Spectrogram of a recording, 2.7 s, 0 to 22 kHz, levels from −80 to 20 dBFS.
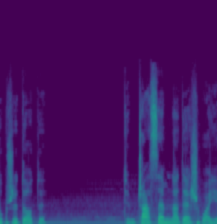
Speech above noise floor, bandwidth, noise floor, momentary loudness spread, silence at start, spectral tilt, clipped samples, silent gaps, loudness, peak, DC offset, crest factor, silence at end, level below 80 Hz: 22 dB; 16.5 kHz; -50 dBFS; 16 LU; 0 s; -4 dB/octave; under 0.1%; none; -28 LUFS; -12 dBFS; under 0.1%; 18 dB; 0 s; -46 dBFS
